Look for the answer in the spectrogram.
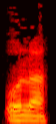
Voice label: hello, Spanish; DarkTonic; MasterAudio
